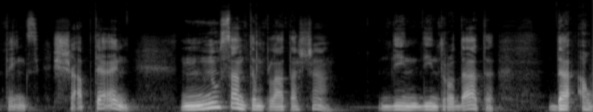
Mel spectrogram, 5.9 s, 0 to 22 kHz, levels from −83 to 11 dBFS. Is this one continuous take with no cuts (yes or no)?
yes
